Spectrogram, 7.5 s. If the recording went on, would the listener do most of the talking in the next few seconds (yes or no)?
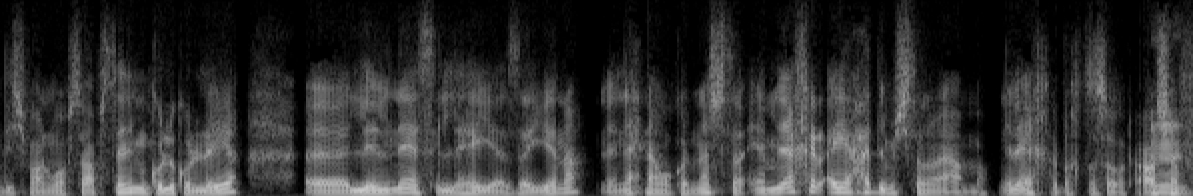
yes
